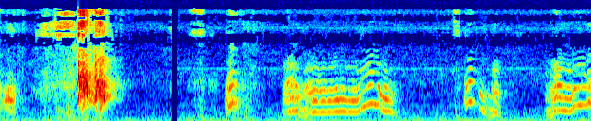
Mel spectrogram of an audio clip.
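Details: French Bulldog puppies: one loud, harsh bark, then a run of long, nasal whines that rise and fall, followed by shorter whimpering cries.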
